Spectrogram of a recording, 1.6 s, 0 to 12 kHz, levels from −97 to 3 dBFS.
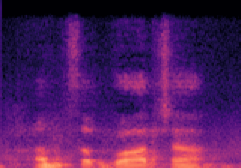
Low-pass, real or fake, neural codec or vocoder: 10.8 kHz; fake; codec, 24 kHz, 0.9 kbps, DualCodec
